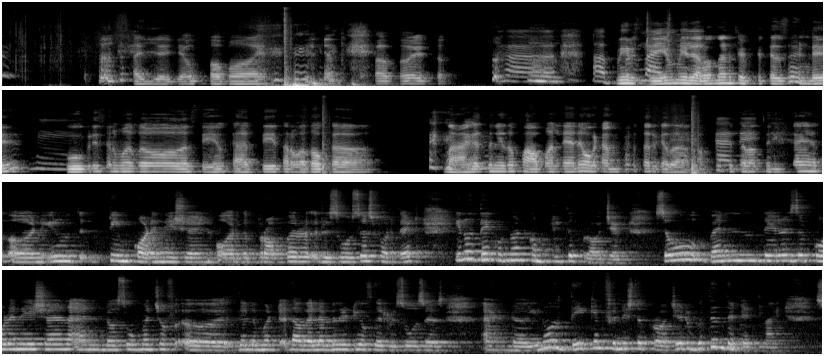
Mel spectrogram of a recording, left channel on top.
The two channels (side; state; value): both; different; correlation 0.00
